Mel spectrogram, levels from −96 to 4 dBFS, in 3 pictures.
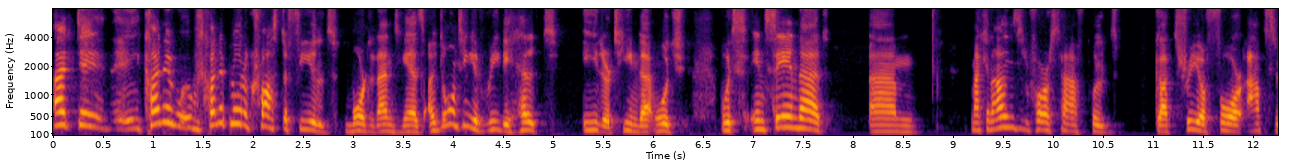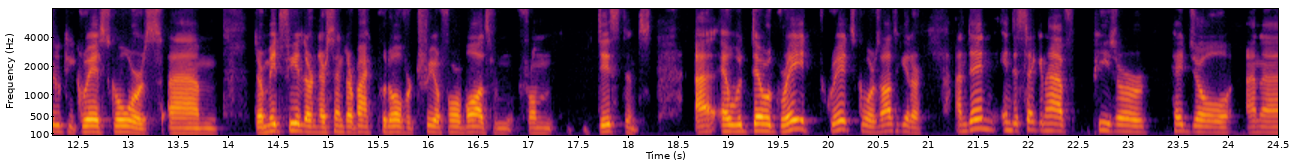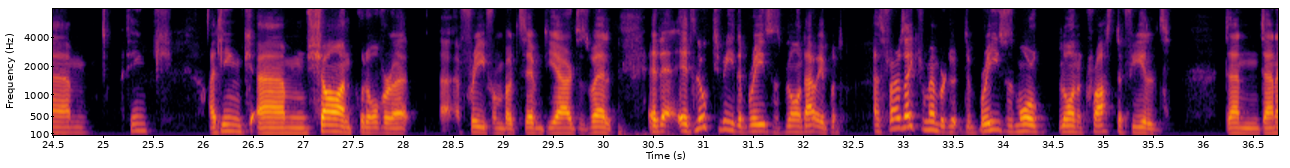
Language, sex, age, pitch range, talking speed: English, male, 30-49, 120-175 Hz, 205 wpm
